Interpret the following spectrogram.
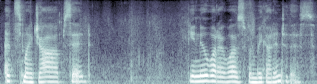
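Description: Audio drama lead: detached young female escort, low and mellow, measured, intimate delivery. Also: little pitch movement, slight background noise. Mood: firm, dismissive. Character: guarded, detached young woman escort hiding her true self. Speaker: lead character and narrator. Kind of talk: intimate audio drama acting with inner narration.

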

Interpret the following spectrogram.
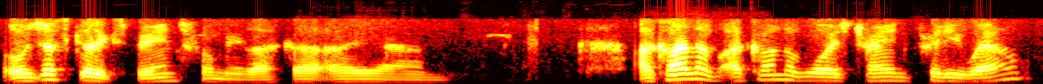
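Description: A young man from New Zealand, a rugby league player, chatting as a guest in a relaxed, halting way with many fillers. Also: medium pitch, no room sound. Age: young adult. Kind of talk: casual interview chat. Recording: dry, phone-like narrow sound.

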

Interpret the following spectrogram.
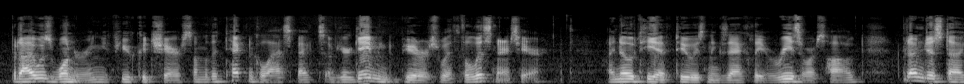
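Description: A man with a slightly low but bright, forward voice records a message for a podcast. He speaks casually as a listener putting a question to the hosts. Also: low-quality recording.

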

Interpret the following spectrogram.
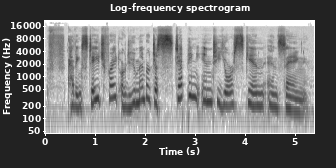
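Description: A woman's voice: mid-range voice, animated, a little slow. A woman hosting an interview, reading a guest introduction and asking questions. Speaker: host. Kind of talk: radio interview.

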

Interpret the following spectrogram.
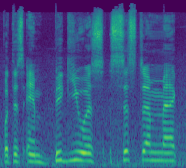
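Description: A man speaking as a guest in a roundtable discussion, sardonic and rapid-fire. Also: high voice, steady tone, a little mellow, slight background noise. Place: seated at a table in a city.

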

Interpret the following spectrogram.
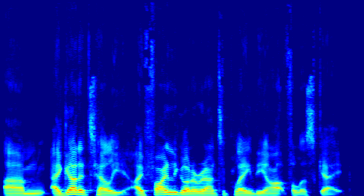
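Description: A man co-hosting a casual gaming show, loud and enthusiastic, rambling with restarts. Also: mid-range voice, brisk, clear, resonant tone, dry recording, studio quality. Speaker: co-host. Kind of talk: casual gaming news chat.

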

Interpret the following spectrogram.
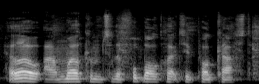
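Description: A man's voice: medium pitch, a little fast, soft background music. Stuffy-nosed young male podcast host. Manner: relaxed, chatty, hesitant fillers. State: blocked nose from a cold. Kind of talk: podcast interview.

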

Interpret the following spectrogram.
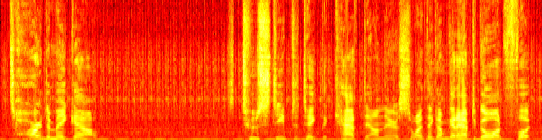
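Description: An actor playing a wry, foul-mouthed, caring explorer in a naturalistic science fiction audio drama, talking casually with muttered hesitations. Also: male voice, high voice, expressive, a little fast, background noise. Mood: curious, strained.

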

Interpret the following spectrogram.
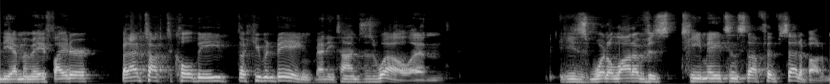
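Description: A man's voice: medium pitch, darkish tone. A man hosting a casual talk show about MMA, rambling with many fillers, restarts and false starts. He has a young child. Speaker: MMA journalist and show host.

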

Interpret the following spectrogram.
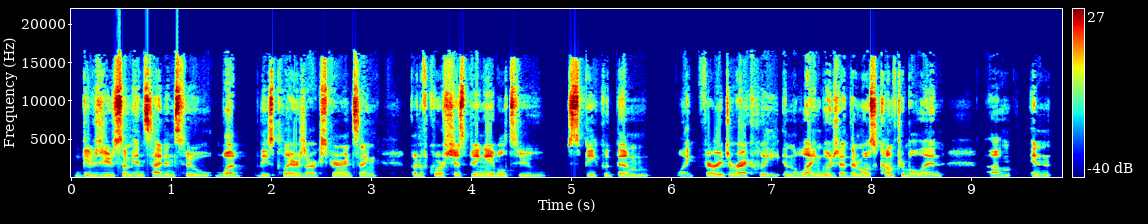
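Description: A man hosting a podcast, asking long interview questions in a halting way with frequent ums. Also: on the low side, a bit bright, dry recording. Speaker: podcast host.

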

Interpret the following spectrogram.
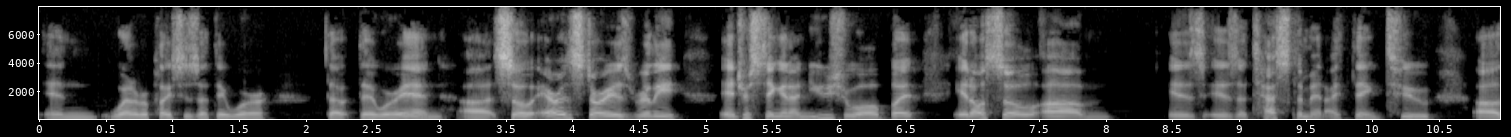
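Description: A man commenting as a radio guest, speaking reflectively and haltingly. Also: mid-range voice, no echo, highs cut off. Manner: halting, many fillers and restarts, reflective. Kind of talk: radio panel discussion.

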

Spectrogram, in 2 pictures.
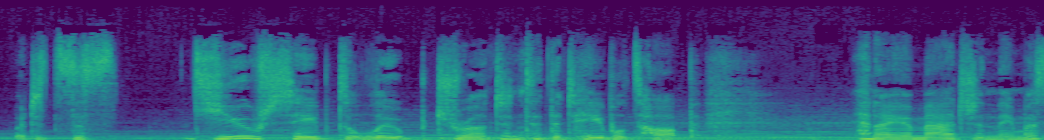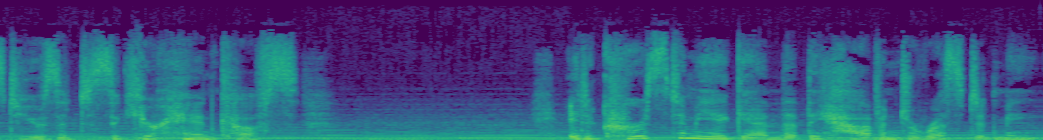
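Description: Distraught woman narrator, low pitch, raw and bitter, audio drama, music underneath. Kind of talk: first-person dramatic narration and dialogue.

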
